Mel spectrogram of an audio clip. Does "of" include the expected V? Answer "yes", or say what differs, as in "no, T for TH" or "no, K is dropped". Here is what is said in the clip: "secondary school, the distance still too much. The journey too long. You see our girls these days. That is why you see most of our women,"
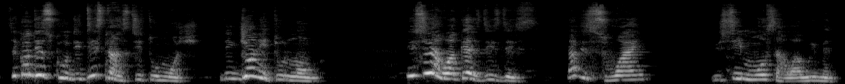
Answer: no, W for V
